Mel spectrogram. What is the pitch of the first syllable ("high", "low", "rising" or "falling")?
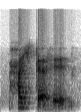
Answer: high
